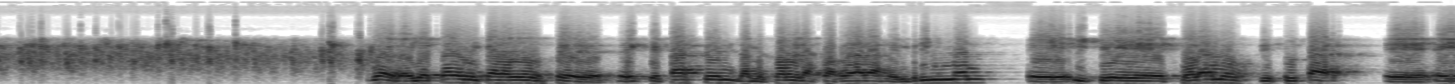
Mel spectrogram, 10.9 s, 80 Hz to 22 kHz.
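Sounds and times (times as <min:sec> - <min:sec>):
crowd applauding at a gathering in Brinkmann: 0:00.0 - 0:03.6
speech: 0:02.8 - 0:10.9.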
